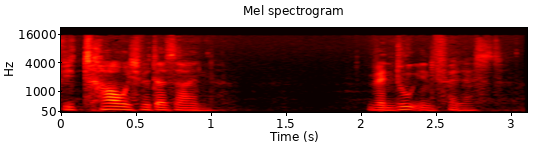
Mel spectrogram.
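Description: A man preaching a sermon, reading scripture and speaking directly to his listeners, moving between raised, emphatic passages and hushed ones. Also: lowish voice, normal speed, slightly rough. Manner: addresses listeners directly and personally; reads scripture aloud within the sermon.

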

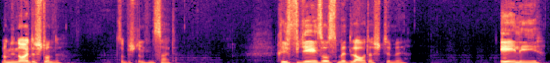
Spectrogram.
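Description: A man preaching a sermon, reading scripture and speaking directly to his listeners, moving between raised, emphatic passages and hushed ones. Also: on the high side, animated, takes it slowly, long pauses. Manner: addresses listeners directly and personally; reads scripture aloud within the sermon.

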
